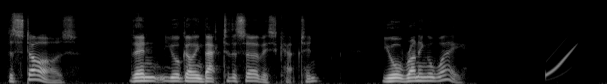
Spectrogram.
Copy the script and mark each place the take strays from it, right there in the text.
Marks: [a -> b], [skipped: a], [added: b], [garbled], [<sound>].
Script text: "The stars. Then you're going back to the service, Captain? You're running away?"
"The stars. Then you're going back to the service, Captain? You're running away?" [chirp]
